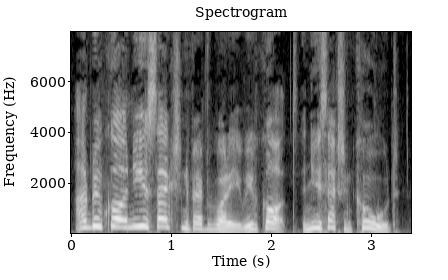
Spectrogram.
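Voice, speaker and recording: A man's voice: high voice, very animated, fast, darkish tone, no room sound. A man, co-hosting a casual podcast, teasing and reading out news stories. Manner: teasing, laughs often, reads out news headlines. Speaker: podcast co-host. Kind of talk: casual chat.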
